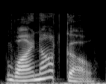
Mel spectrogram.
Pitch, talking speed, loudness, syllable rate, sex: 195 Hz, 170 wpm, -15 LUFS, 3.3 syllables/s, female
